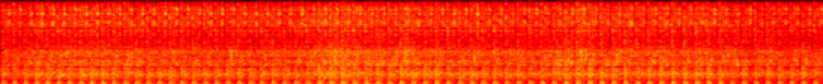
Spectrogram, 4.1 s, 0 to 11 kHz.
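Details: Old Honda Supra X with suspected weak stator, on the used spark plug: single cylinder putters at an even idle without misses; battery reads about 13 V engine off and 12.9 V running.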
